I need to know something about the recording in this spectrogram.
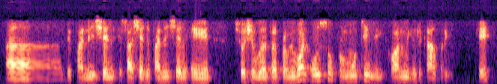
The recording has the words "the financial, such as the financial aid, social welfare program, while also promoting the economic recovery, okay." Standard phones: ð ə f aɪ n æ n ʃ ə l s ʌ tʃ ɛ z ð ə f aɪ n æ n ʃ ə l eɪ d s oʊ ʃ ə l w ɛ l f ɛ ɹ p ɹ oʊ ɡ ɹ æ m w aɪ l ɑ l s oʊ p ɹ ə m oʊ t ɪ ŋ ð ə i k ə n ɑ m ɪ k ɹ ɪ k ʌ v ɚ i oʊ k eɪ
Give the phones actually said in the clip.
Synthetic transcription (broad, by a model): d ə f aɪ n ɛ n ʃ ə l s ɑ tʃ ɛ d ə f aɪ n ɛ n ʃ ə l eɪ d s oʊ ʃ ə l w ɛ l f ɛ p ɹ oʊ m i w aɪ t ɑ l s oʊ p ɹ ə m oʊ t ɪ ŋ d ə i k ə n ɑ m ɪ k ɹ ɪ k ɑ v ɚ i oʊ k eɪ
